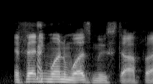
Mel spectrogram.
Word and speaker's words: Mustafa: The other thing we wanted to talk about is just, I'm sure you've all heard about the Old Spice guy, Isaiah Mustafa. Is that how you pronounce his last name, Mustafa? – I believe so, yeah.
